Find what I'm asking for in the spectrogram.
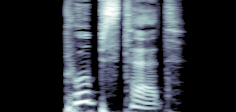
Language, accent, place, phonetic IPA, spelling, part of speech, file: German, Germany, Berlin, [ˈpuːpstət], pupstet, verb, De-pupstet.ogg
- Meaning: inflection of pupsen: 1. second-person plural preterite 2. second-person plural subjunctive II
